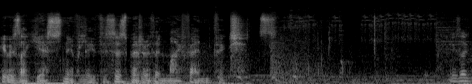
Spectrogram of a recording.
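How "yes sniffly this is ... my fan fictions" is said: low, blissed-out cartoon villain voice. Imitating Robotnik talking to his sidekick about fan fiction: Jim Cummings Robotnik voice. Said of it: "I like how Jim Cummings Robotnik on Sad A M".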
